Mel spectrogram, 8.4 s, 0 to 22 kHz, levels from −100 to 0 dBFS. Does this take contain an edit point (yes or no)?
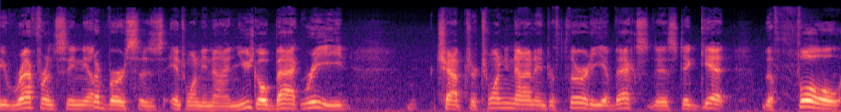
yes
